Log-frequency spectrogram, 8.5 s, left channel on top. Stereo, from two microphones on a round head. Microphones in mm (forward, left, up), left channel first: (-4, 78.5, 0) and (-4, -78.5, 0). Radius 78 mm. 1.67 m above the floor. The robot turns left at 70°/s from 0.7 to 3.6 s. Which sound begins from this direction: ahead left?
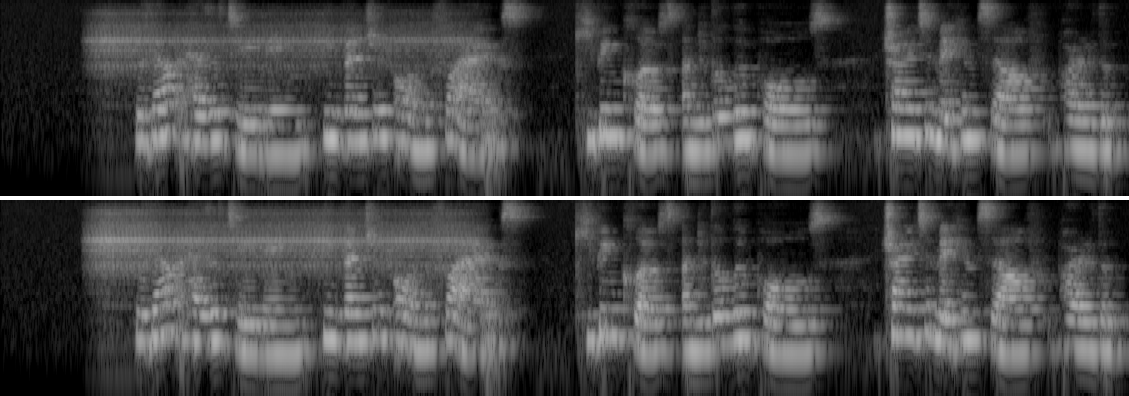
A woman speaking, at 1.0 s.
